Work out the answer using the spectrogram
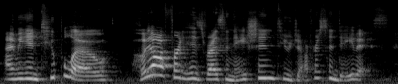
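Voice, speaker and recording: A woman's voice: fairly high pitch, lively intonation, fairly quick, fairly bright tone. A woman co-hosting a history podcast, reading scripted historical narration, recorded in an attic. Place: indoors in the attic of a historic house. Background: air conditioning may be running.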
